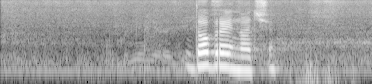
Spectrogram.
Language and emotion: Russian, neutral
